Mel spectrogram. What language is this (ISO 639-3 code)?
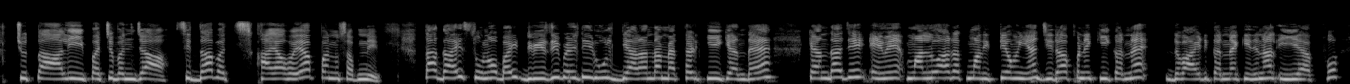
pan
